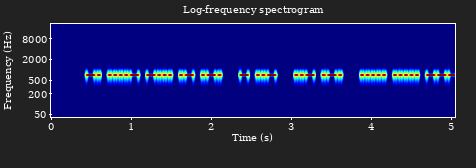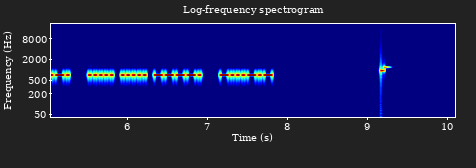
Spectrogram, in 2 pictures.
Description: Morse code, heard as a keyed tone, about 36 wpm, 700 Hz. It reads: N4BAR TU UR 559 559 <BK>
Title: SOTA QSO Practice 35wpm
